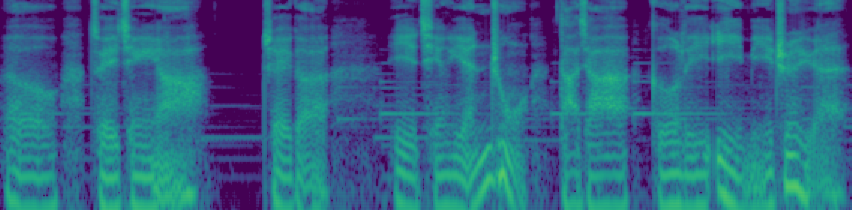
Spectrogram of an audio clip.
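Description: A man voicing a fussy elderly mother goat in a comic bedtime story, soft and drawn out. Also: low voice, extremely slow, gravelly, soft background music, heavily acted. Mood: fussing.

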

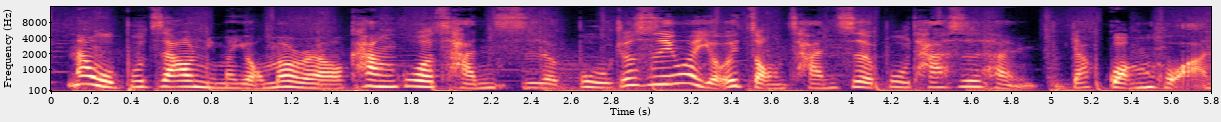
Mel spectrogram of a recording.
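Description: A woman podcast host telling a workplace story in a casual, exasperated, ranting monologue. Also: mid-range voice.

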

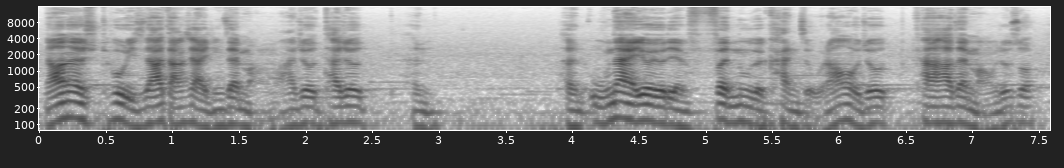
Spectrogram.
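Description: A man's voice: fairly low pitch, quick pace, a little hiss or hum. A man. He is a young doctor giving casual advice, earnest and persuasive, often asking rhetorical questions. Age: 20s.

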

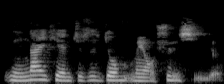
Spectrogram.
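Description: Taiwanese mandarin lady podcaster, super husky breathy voice, dry close sound. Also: on the low side, steady tone, a little fast, dry recording, highs cut off. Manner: candid, blunt, swears freely. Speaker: podcast host. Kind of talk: casual storytelling chat.

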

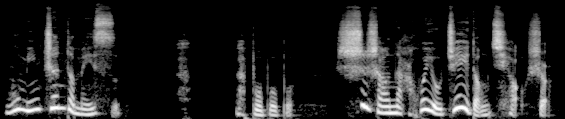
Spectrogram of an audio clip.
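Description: A woman voicing a kindly old grandmother who speaks gently, with soft sighing asides, in a storybook tale. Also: fairly high pitch, huge pitch swings, unhurried, husky, no echo, clean studio sound, pitched above the performer's own voice, full character voice. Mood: soothing.

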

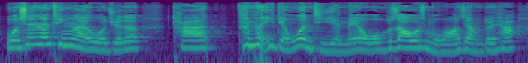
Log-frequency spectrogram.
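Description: A woman talks alone on her podcast. Her reflective monologue is halting and remorseful, and she often stops and restarts her sentences. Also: mid-range voice. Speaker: podcast host.

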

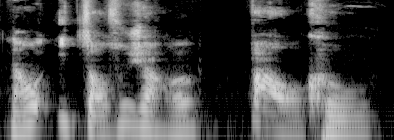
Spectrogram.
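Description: Fast-talking, profane man. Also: a little high, husky, no room sound. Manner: swears freely, emphatic storytelling. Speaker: podcast co-host, coach. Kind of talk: casual podcast chat.

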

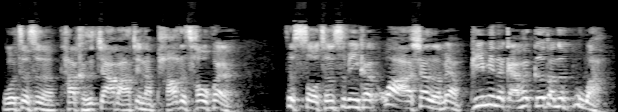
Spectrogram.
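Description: Lively male storyteller, full of exclamations. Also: high-pitched, fast talker, dull audio. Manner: exclamatory, dramatic, rhetorical questions.

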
